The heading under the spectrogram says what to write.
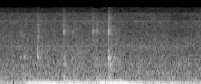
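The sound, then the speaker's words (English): A brief burst of typing on a computer keyboard, several quick, light key clicks over a low background hum, with no voices. “Typing it in.”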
